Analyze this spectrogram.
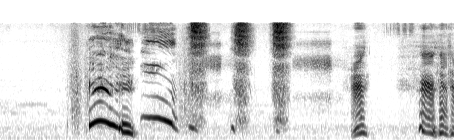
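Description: A small cartoon creature squeaks and chatters in a high, comic voice.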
